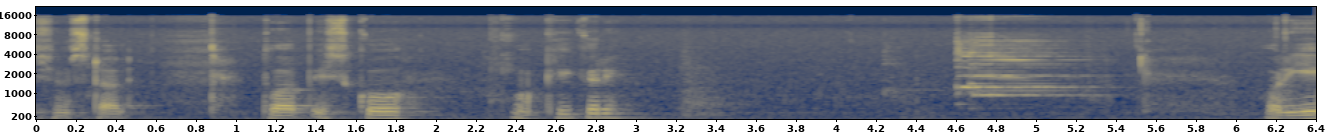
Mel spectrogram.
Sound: computer annoying sound

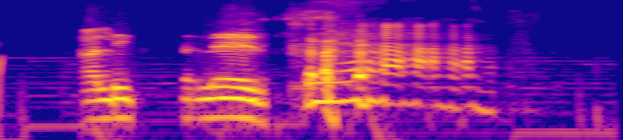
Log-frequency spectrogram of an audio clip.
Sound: laughs

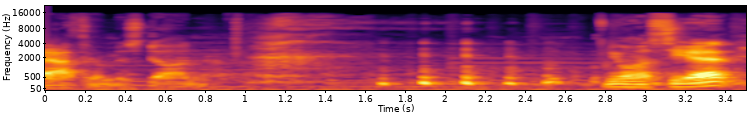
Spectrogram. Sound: laughing

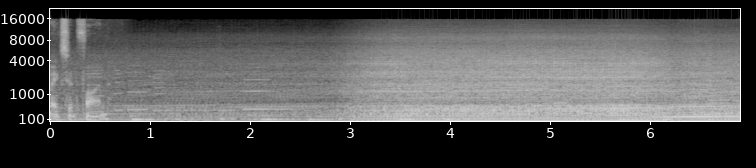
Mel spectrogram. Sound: jazzy upbeat music; car engine puttering

